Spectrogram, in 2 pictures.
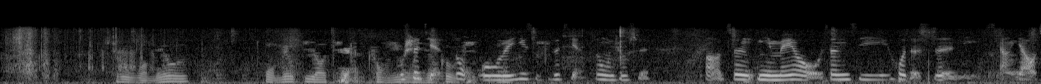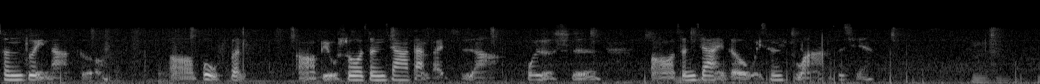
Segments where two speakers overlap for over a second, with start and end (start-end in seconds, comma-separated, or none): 4.0-5.2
